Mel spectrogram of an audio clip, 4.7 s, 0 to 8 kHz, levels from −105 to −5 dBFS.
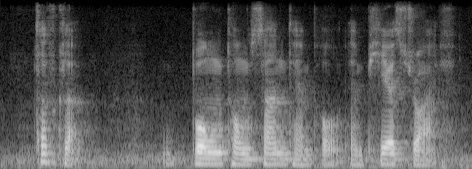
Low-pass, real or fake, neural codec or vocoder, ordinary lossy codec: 7.2 kHz; real; none; Opus, 32 kbps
